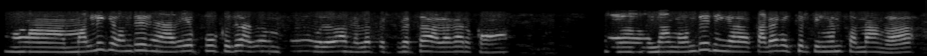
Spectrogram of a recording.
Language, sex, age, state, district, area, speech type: Tamil, female, 60+, Tamil Nadu, Mayiladuthurai, rural, conversation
